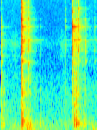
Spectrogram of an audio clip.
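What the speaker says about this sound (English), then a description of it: "My idea is to bend it with a hammer so it's more cup-shaped" Two sharp metallic strikes of a hammer on a long metal spoon being bent into a cup shape, each a bright ringing clang followed by a short rattle, spaced about a second apart in a quiet room.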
